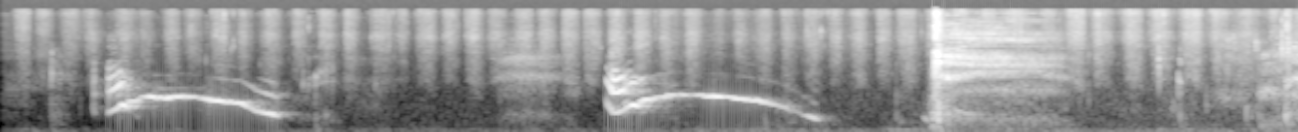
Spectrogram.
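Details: Chihuahua being scratched, said to love it: two drawn-out whining moans that rise then slide downward, each about a second long, followed by a burst of rubbing or scratching noise.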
